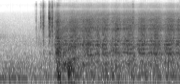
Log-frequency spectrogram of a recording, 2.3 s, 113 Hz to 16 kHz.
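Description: A Fiat 500 TwinAir with an oil-pressure fault cranks briefly with a few quick clicks and whirs, then catches and settles into a steady, close, rough-sounding idle.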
